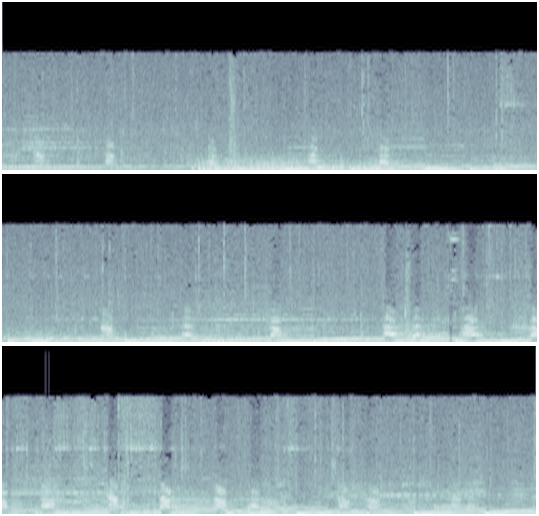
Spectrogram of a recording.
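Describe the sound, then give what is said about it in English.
A dog, out and running around, barks repeatedly and loudly in a steady, excited series, with a continuous patter like rain on a surface running underneath. “The dog's out. It's gone. Well, it's out running around.”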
